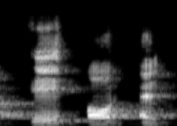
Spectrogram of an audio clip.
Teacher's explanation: ए और ए का उच्चारण कहाँ से होगा? कंठ और तालव्य के मिलने से होगा। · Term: कंठ तालव्य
